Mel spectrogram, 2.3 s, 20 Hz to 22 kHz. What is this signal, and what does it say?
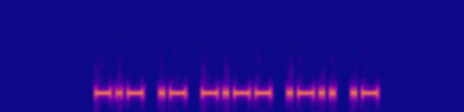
Morse code, heard as a keyed tone, about 46 wpm, 700 Hz. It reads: KAYLA
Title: USA Common Names - 45wpm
